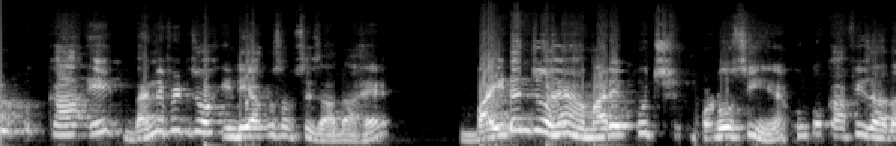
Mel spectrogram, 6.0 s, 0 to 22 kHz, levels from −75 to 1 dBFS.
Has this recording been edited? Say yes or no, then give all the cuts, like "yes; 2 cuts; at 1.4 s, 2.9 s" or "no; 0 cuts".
yes; 1 cut; at 4.6 s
